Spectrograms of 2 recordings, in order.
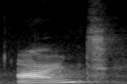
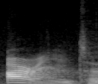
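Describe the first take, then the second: First: "aren't" as a single syllable, "arnt"; one-syllable aren't. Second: "aren't" wrongly split in two, "ar-ent"; two-syllable aren't. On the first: Teacher modelling the contraction, "aren't" in one syllable. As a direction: say "aren't" with no vowel before the n. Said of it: "is one syllable". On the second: Teacher showing the banned mistake, "aren't" as two syllables. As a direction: add an extra vowel in "aren't", "ar-ent". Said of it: "I never, ever, ever, ever want to hear". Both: Shown as a demonstration.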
